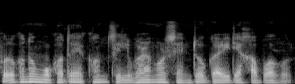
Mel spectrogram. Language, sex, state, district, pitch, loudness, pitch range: Assamese, male, Assam, Sonitpur, 105 Hz, -20 LUFS, 100-110 Hz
